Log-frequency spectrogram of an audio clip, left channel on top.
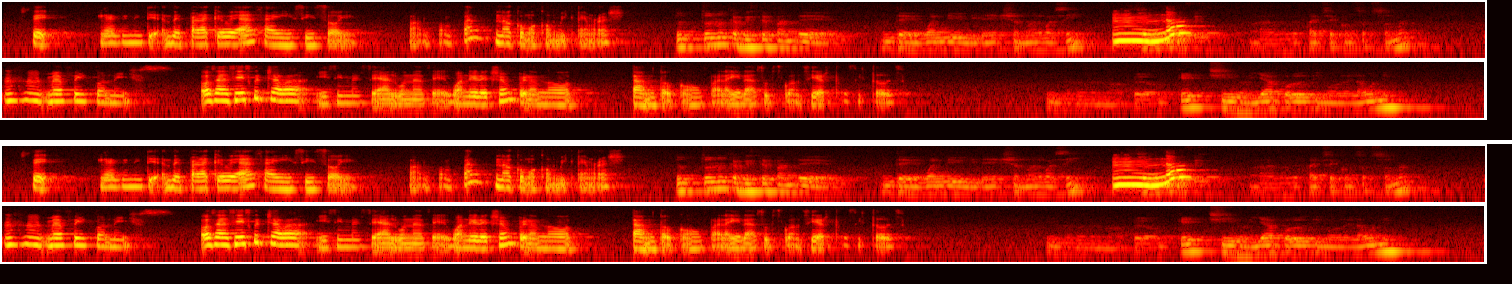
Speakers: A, on the right (about 70°); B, on the left (about 65°).
A: sí, definitiva- de, para que veas, ahí sí soy fan, fan, fan, no como con Victim Rush.
B: ¿Tú, tú nunca fuiste fan de, de One Di- Direction o algo así?
A: Mm,
B: ¿Solo
A: no,
B: te fuiste para lo de Five Seconds of Summer?
A: ujú, me fui con ellos. O sea, sí escuchaba y sí me sé algunas de One Direction, pero no tanto como para ir a sus conciertos y todo eso.
B: Sí, no, no, no, no, pero qué chido. Y Ya por último, de la uni.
